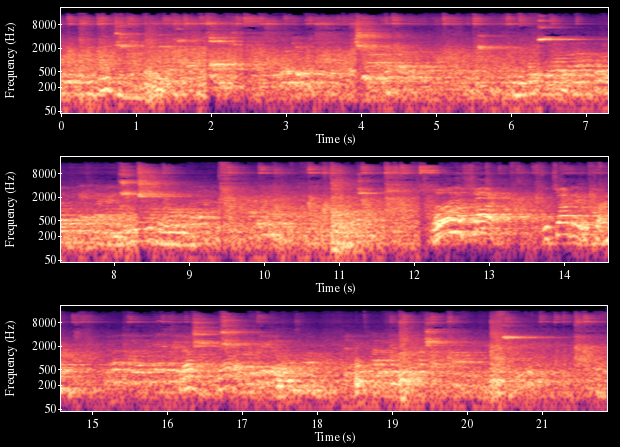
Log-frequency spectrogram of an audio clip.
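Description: A table tennis ball clicks back and forth between paddles and table in a large echoing hall.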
